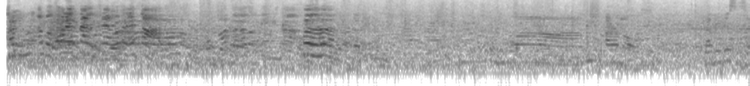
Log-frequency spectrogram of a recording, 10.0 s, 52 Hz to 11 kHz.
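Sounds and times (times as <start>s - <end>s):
people talking: 0.2s - 10.0s.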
